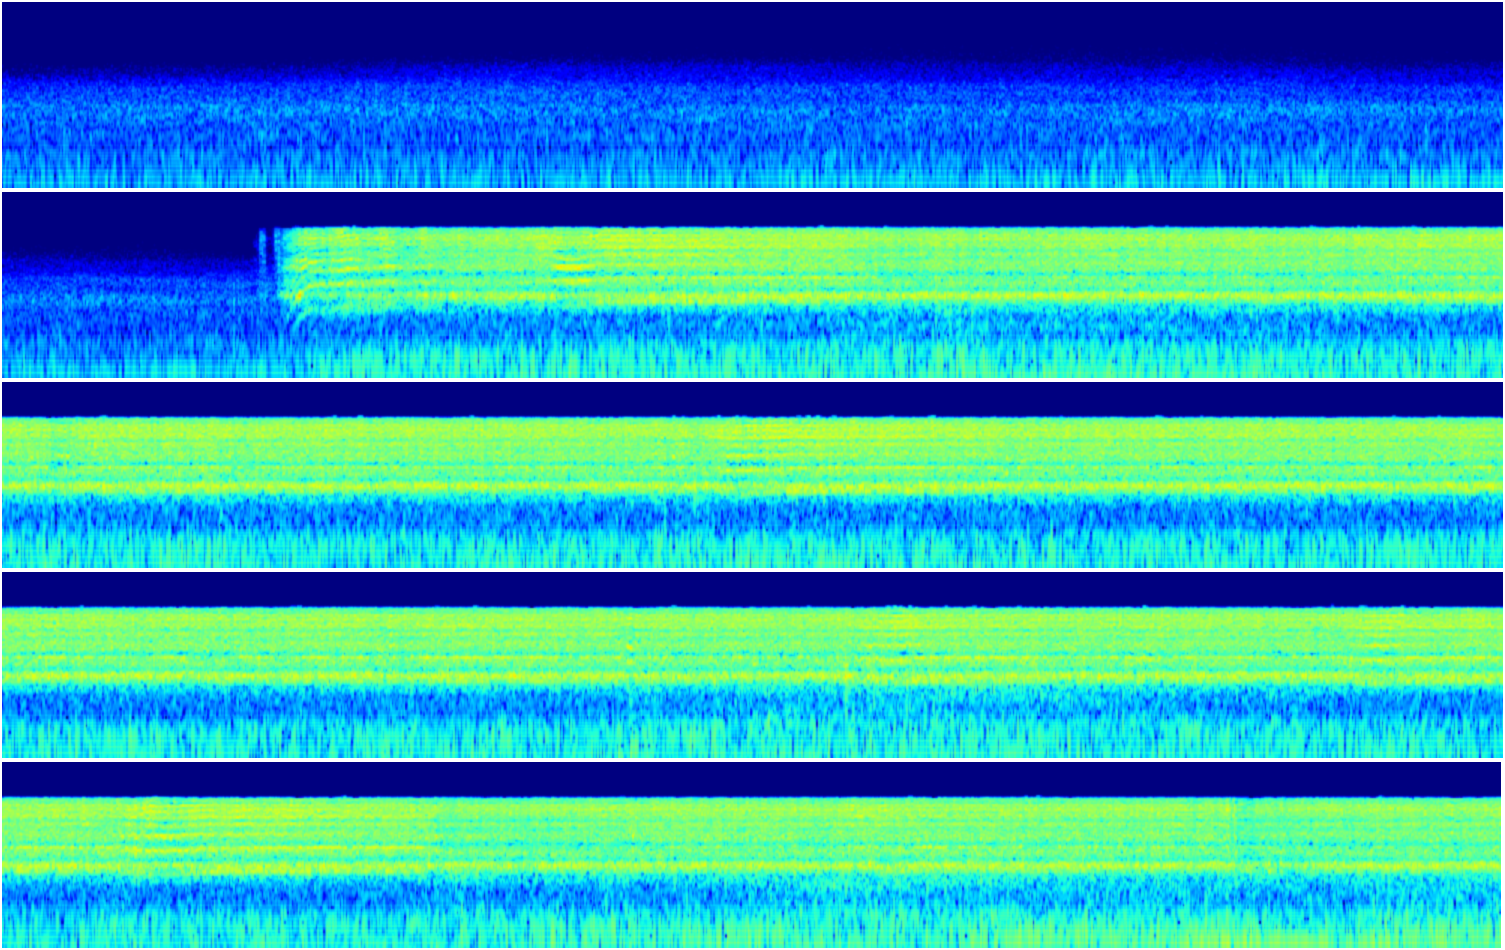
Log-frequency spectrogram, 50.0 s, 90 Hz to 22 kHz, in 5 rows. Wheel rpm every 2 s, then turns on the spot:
0, 0, 0, 0, 0, 0, 170, 230, 230, 230, 230, 230, 230, 230, 230, 230, 230, 230, 230, 230, 230, 230, 230, 230, 230.
none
